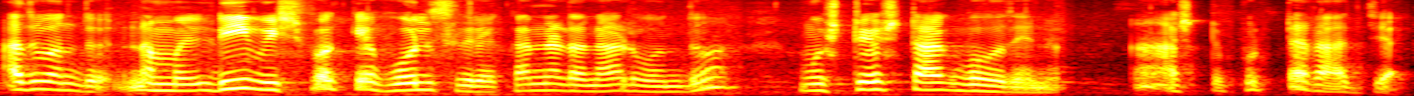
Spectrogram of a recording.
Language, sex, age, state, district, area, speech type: Kannada, female, 60+, Karnataka, Chitradurga, rural, spontaneous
